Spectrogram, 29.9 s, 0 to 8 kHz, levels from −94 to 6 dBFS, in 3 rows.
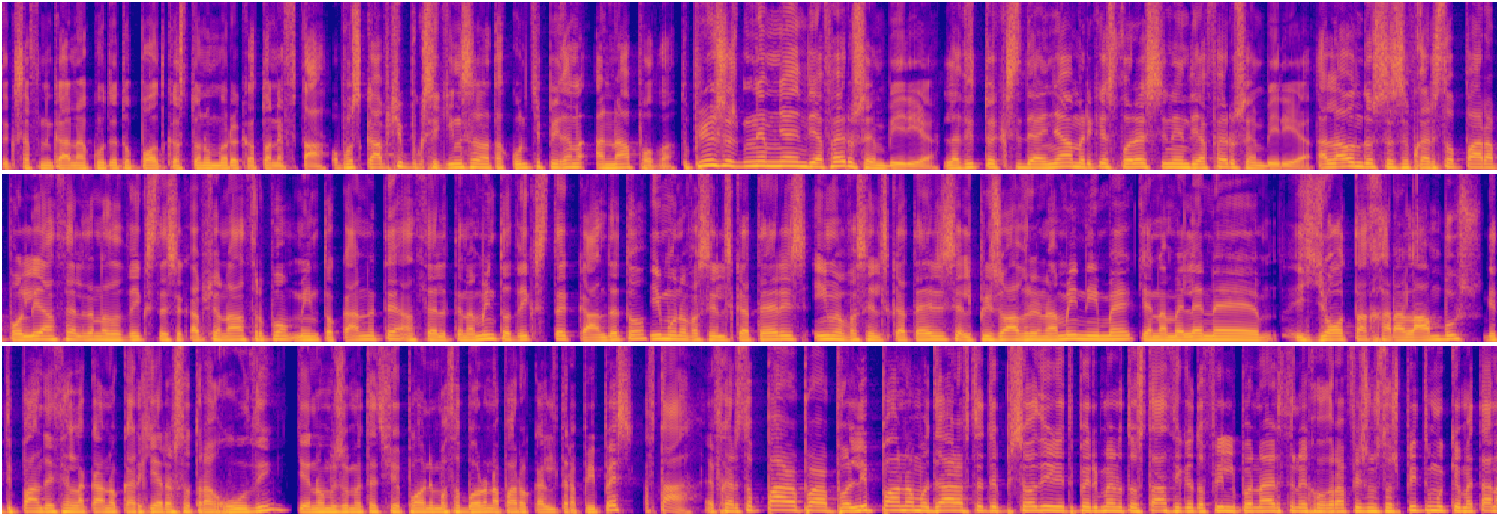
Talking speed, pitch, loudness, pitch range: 245 wpm, 150 Hz, -15 LUFS, 135-170 Hz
